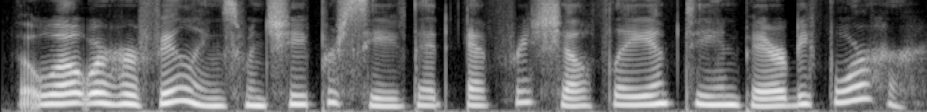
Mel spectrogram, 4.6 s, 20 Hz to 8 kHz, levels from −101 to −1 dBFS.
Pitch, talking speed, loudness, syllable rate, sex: 235 Hz, 220 wpm, -16 LUFS, 6.0 syllables/s, female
